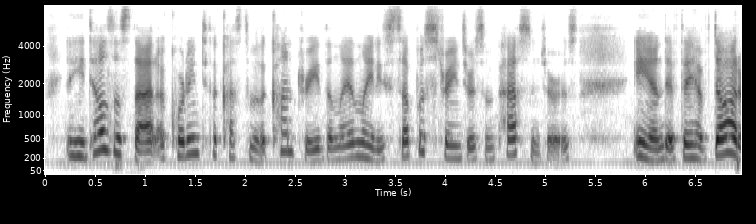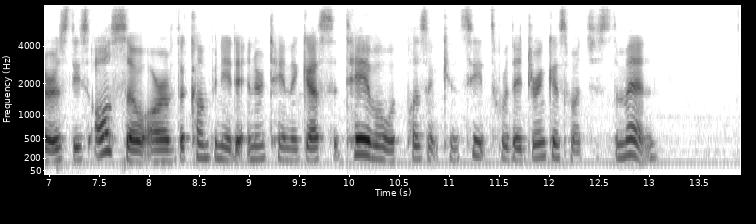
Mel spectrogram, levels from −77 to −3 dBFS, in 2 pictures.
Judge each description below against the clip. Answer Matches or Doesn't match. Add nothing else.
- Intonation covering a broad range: Matches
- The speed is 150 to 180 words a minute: Doesn't match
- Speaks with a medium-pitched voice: Doesn't match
